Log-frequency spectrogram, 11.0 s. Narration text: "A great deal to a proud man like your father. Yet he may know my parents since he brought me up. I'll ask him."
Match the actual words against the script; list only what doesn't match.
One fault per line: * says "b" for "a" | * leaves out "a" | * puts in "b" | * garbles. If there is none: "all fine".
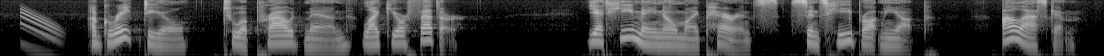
* says "feather" for "father"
